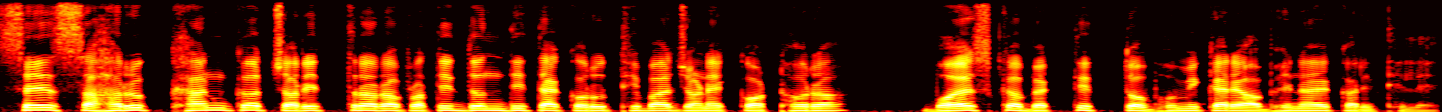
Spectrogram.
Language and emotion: Odia, neutral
